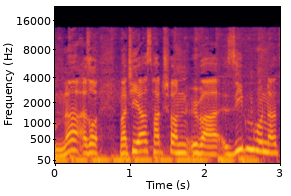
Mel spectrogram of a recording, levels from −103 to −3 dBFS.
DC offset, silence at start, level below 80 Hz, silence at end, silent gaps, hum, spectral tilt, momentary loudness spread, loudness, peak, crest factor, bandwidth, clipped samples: under 0.1%; 0 s; -30 dBFS; 0 s; none; none; -4.5 dB/octave; 3 LU; -20 LUFS; -8 dBFS; 12 dB; 14 kHz; under 0.1%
